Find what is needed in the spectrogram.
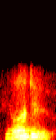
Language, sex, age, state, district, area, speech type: Nepali, female, 45-60, West Bengal, Jalpaiguri, urban, conversation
